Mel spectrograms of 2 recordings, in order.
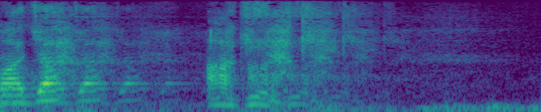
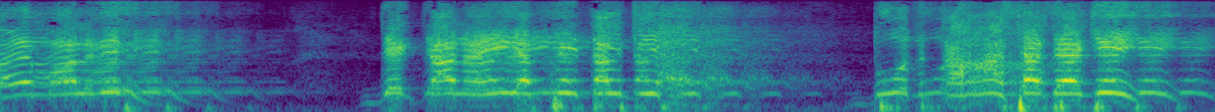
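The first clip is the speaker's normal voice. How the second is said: loud, high angry retort; angry pandit; 8 semitones higher, 7 dB louder than usual. Retold or imitated. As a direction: pandit shouting in rage at the cleric. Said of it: "Pandit جی کو غصہ آ گیا". (غصے سے چلاتے ہوئے)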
